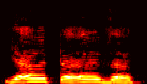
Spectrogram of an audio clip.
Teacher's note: Dan ra' itu kena baca tebal kerana ra' baris depan.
